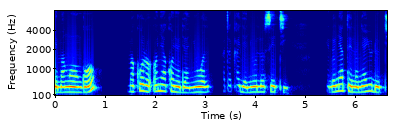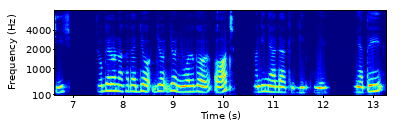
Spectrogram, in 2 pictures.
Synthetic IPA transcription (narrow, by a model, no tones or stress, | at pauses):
emaŋoŋɡo | makoɾoʔɔɲakɔɲɔd͡ʒaɲwol | katakad͡ʒaɲwolosetʰi | kendoɲat̪ɪnɔɲajʊdotʰit͡ʃ | toɡɛɾɔnakatad͡ʒɔɲwɔlɡɔɔt | maɡɪɲadakeɡɪkue | ɲat̪ɪ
